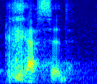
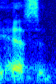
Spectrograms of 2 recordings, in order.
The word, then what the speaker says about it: Chesed: Really in Hebrew you say Chesed. It's spelled C-H when you transliterate it. Chesed, love. But I'm not going to do that every time. We just say Hesed, okay? We're not real guttural like Hebrew.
